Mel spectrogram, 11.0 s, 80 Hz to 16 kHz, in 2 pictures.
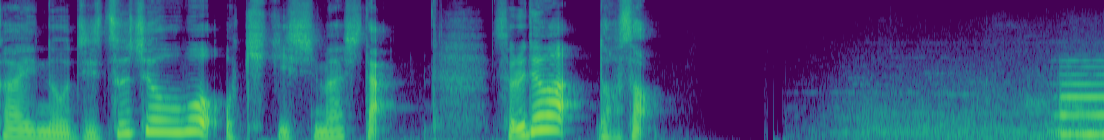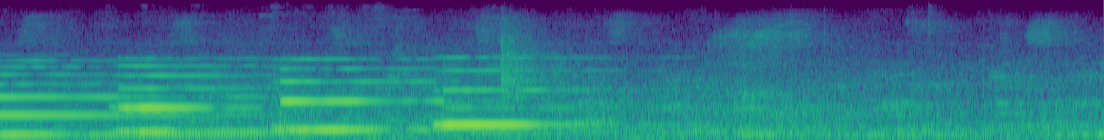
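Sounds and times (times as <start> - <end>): musical jingle rising held notes: 5.3 - 9.0.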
